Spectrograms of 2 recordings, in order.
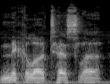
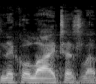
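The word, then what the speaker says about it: Nikola Tesla: Now, those for you those of you who like Nicola Tesla, um that right there would would be the best thing. And I know I mispronounced it. It's Nicolai Tesla, but still for all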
